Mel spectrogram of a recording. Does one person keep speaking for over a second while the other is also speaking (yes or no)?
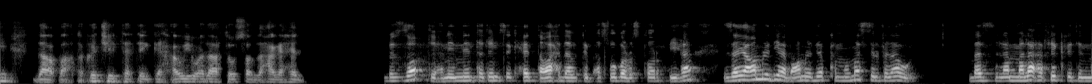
no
